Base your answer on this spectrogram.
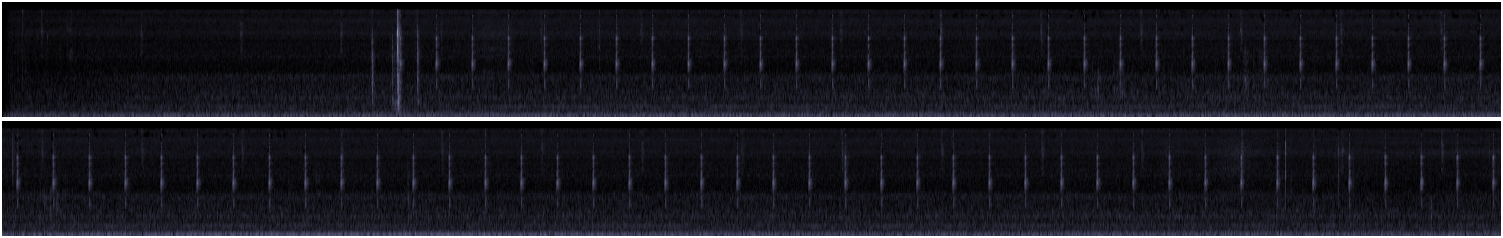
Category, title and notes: Sound effects > Vehicles
Driving down the road and needing to switch lanes.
